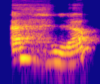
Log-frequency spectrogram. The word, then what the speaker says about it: أهلا: How do you pronounce it? Ahla.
